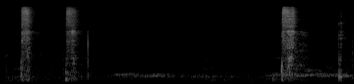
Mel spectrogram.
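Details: Cat sneezing: three short, sharp hissing bursts of air in a quiet room.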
